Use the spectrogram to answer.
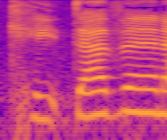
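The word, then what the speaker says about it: Cait Devin: Right, you can find me online at Kate Devon.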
